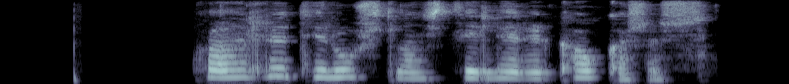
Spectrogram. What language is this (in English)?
Icelandic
